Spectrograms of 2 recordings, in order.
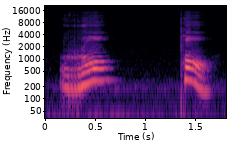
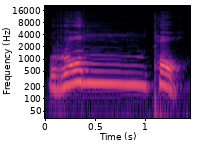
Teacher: And I also mentioned that when the nasalized sounds are followed by a consonant, like a B, or in this case a P, singers tend to close the M and they pronounce the M. But the M is not a consonant here. It's a modifier. It tells you that it's nasal.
